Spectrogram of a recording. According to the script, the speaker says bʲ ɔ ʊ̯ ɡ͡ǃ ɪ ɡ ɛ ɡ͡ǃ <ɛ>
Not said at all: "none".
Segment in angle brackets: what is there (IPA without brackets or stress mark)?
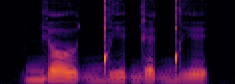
ɪ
